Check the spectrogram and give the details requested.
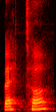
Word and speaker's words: better: Better, better, or better still. We don't pronounce this R either, because look, this is a consonant. So if an R comes before a consonant, we don't say it.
